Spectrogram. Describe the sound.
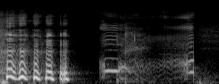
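A fussy baby cries in a run of short, whiny, rhythmic bursts, then trails off into softer breathy fussing and faint noises.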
